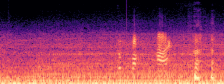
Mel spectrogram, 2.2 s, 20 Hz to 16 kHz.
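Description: Honda ADV 160 scooter's single-cylinder engine pulling steadily on an uphill climb, still holding its revs, under a low rumble of wind and road noise. A brief bit of a voice comes near the end.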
